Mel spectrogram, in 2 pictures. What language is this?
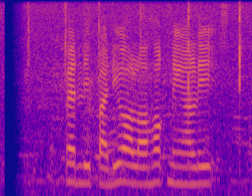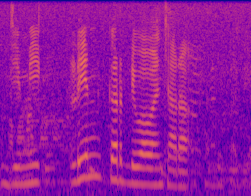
Sundanese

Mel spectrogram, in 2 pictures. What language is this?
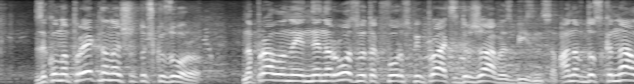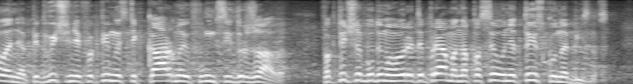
Ukrainian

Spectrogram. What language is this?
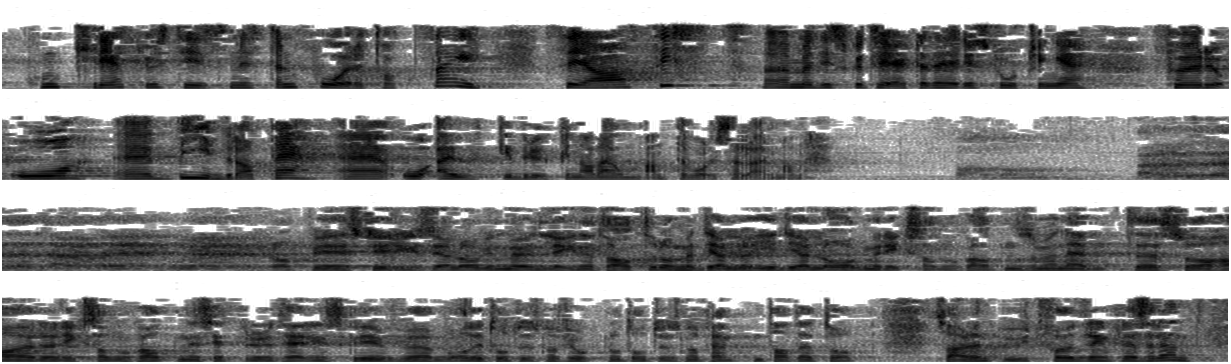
Norwegian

